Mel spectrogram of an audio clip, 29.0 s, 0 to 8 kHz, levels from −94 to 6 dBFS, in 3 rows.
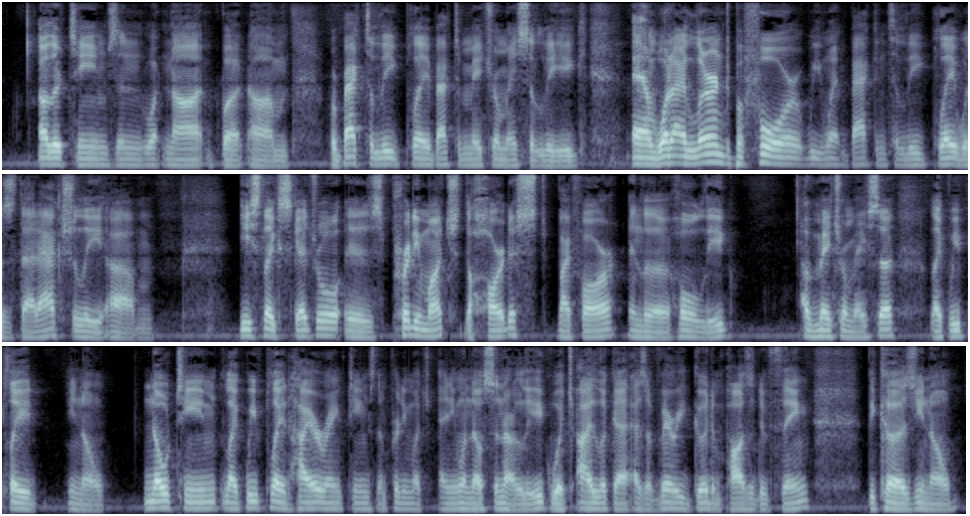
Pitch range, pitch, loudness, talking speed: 100-120 Hz, 110 Hz, -19 LUFS, 170 wpm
